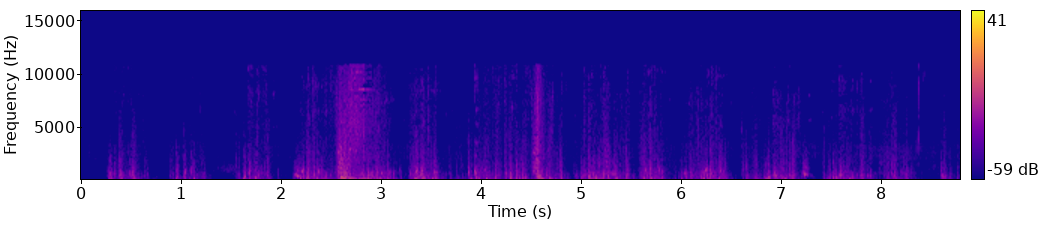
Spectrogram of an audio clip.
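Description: Horse hooves clip-clop in the Mount & Blade video game on the open steppe, a run of loud, rhythmic bursts of galloping steps with occasional whinnies and combat noise mixed in.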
